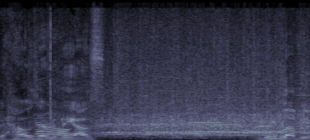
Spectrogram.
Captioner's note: cheers and applause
